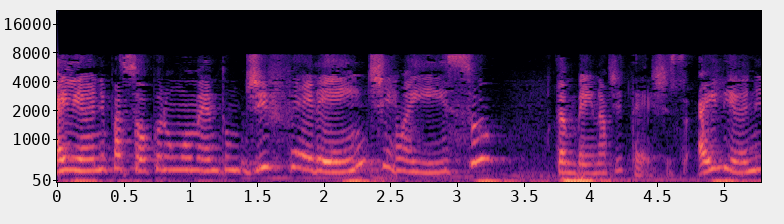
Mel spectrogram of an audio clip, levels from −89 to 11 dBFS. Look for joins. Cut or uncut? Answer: cut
